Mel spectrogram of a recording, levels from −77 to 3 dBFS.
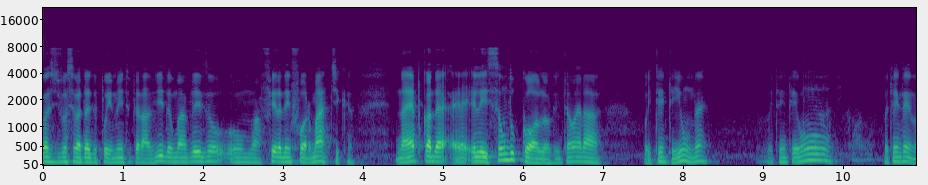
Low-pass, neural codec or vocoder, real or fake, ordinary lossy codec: none; codec, 16 kHz, 4 kbps, FunCodec, trained on Chinese and English, 50 frames a second; fake; none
